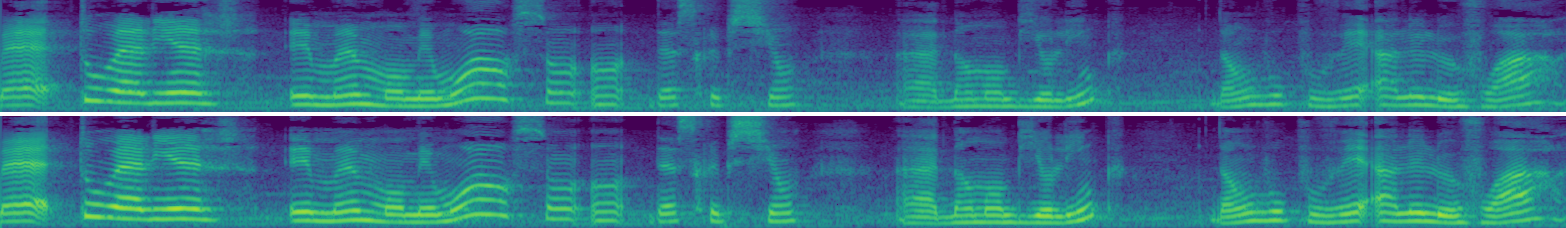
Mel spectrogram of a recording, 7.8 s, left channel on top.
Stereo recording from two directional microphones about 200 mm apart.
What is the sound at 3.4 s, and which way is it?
A woman's voice, 45° right (ahead or behind).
